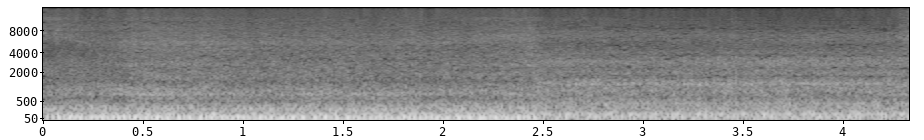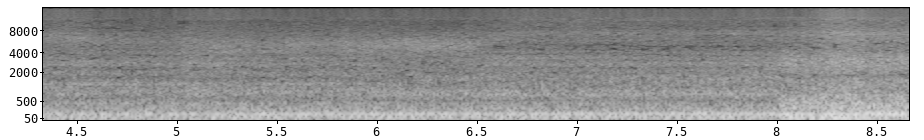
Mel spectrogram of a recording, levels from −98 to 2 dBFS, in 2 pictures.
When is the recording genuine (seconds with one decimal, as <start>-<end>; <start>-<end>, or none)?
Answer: 0.9-2.2; 2.8-8.7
